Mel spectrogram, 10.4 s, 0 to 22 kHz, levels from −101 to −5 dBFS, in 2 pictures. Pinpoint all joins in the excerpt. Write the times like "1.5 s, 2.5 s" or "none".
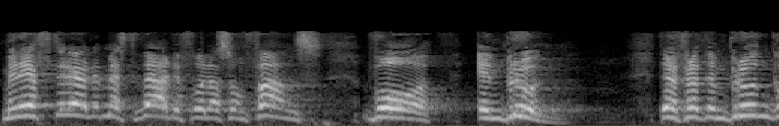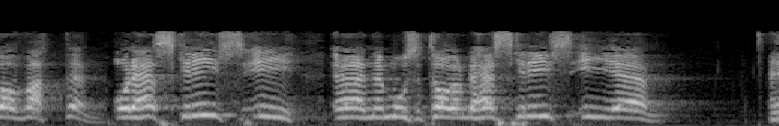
5.9 s

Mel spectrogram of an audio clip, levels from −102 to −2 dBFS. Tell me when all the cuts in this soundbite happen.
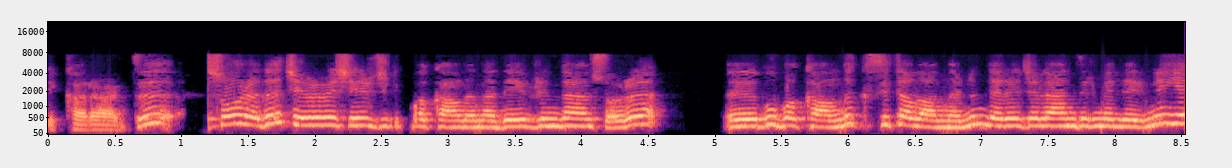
1.0 s

